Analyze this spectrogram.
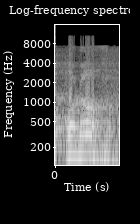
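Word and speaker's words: غلو: دوستان کلماتی مثل قلوف، قلوف، سموف، این کلمات رو در زبان فارسی به شکل قلو، سمو و علو تلفظ میکنن.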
